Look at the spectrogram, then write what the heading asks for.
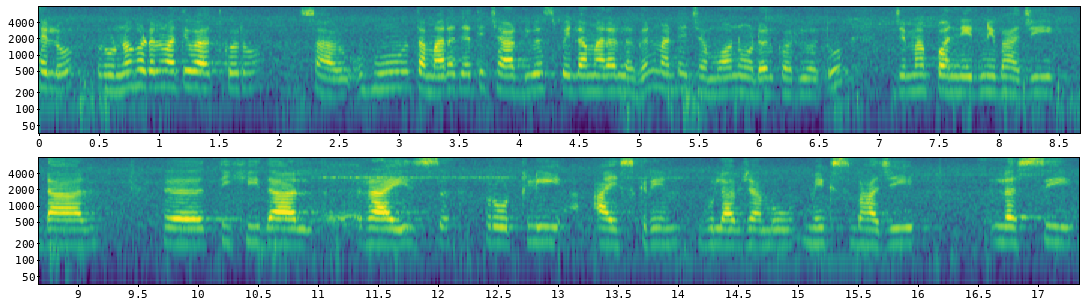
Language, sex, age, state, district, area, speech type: Gujarati, female, 30-45, Gujarat, Ahmedabad, urban, spontaneous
